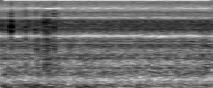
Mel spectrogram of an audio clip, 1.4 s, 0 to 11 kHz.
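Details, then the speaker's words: 2007 Toyota FJ Cruiser, passenger-side dash noise near the radio: one of three HVAC damper/blend door actuators rotating back and forth, unable to find its position, giving a low uneven grinding groan from its small plastic gears. "it's rotating back and forth you can see in here the little gears are moving back and forth it doesn't quite know where it's supposed to be"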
